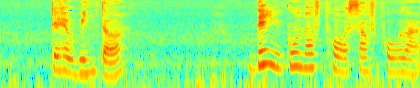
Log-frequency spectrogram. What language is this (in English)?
English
